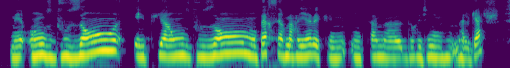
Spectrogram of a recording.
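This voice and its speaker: At a moderate pace, a woman talks in a dark, mellow tone with medium pitch and ordinary pitch variation. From France, Dordogne. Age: 40s. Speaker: midwife. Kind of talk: podcast interview. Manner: hesitant, many fillers.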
